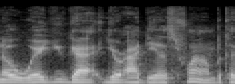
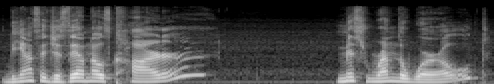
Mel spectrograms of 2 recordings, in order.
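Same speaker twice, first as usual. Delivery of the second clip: loud, higher, mocking list of titles; sassy incredulous; 5 semitones higher, 5 dB louder than usual. Real, not acted. Vlogger mocks a boy's [name] claim, loud high sass.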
